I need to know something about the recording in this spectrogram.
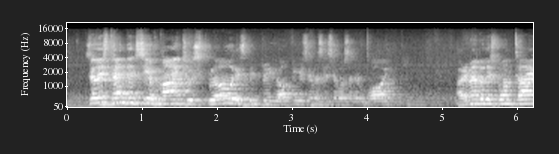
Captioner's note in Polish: Po angielsku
